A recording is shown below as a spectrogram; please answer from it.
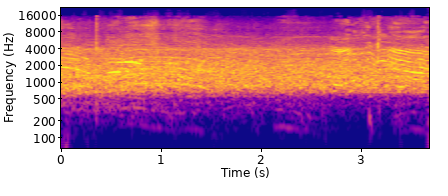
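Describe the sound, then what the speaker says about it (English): An arena crowd roars and cheers continuously in the WWE 2K25 wrestling video game, a dense, steady wash of massed voices with a few brief accents. "With every move you make, you hear this capacity crowd following you on that journey."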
